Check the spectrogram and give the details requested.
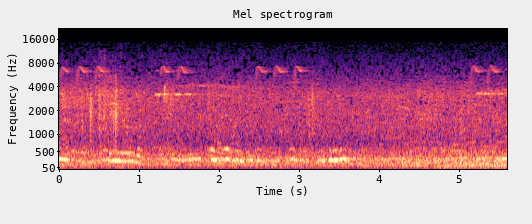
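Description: Small birds chirping: short, high notes in quick twos and threes, repeating every second or so, over faint background voices.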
